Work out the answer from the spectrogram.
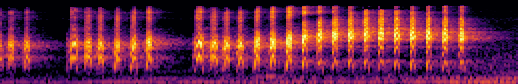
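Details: Long-tailed shrike in a master track for training songbirds gives a fast rattling series of even, clipped notes, roughly six a second, broken by one short pause, then rising slightly in pitch toward the end.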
